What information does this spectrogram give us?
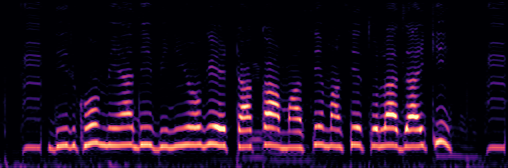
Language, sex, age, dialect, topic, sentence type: Bengali, female, 18-24, Western, banking, question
